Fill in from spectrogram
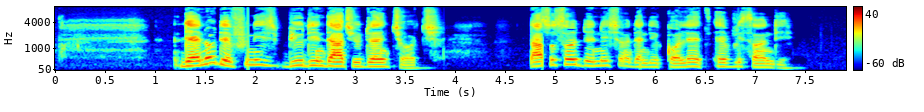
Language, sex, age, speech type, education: Nigerian Pidgin, male, 30-45, spontaneous, tertiary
